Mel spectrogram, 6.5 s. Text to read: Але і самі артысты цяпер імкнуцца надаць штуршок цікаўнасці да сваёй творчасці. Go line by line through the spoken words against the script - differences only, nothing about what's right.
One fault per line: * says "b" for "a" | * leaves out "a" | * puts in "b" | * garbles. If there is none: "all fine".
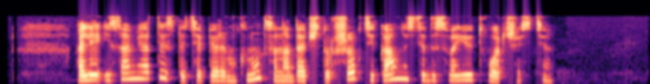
all fine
